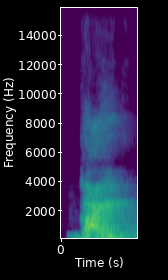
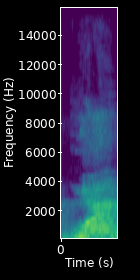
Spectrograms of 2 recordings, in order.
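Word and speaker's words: guide: यु नंतर कोणता आहे आय गाईड गुईट नाही गुईट नाही गाईड बघा या यु नंतर इथं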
